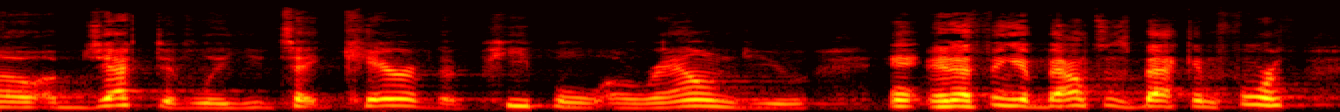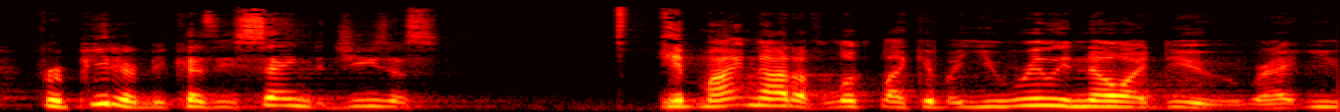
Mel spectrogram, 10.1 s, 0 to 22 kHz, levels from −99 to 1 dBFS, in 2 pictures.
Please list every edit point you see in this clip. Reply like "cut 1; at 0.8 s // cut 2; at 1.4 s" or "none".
cut 1; at 3.5 s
